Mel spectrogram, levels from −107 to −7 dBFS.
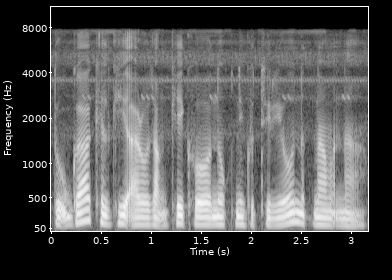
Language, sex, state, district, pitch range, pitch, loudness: Garo, male, Meghalaya, South Garo Hills, 105-125 Hz, 105 Hz, -17 LUFS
